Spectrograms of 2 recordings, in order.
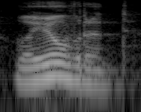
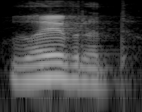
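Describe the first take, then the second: First: Said in the usual way. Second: वयोवृद्ध with e in place of o; mispronunciation. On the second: Shown as a demonstration. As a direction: say va-ye-vriddh for वयोवृद्ध. (वयोवृद्ध को वयेवृद्ध बोलें) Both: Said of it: "वयोवृद्ध नहीं".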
